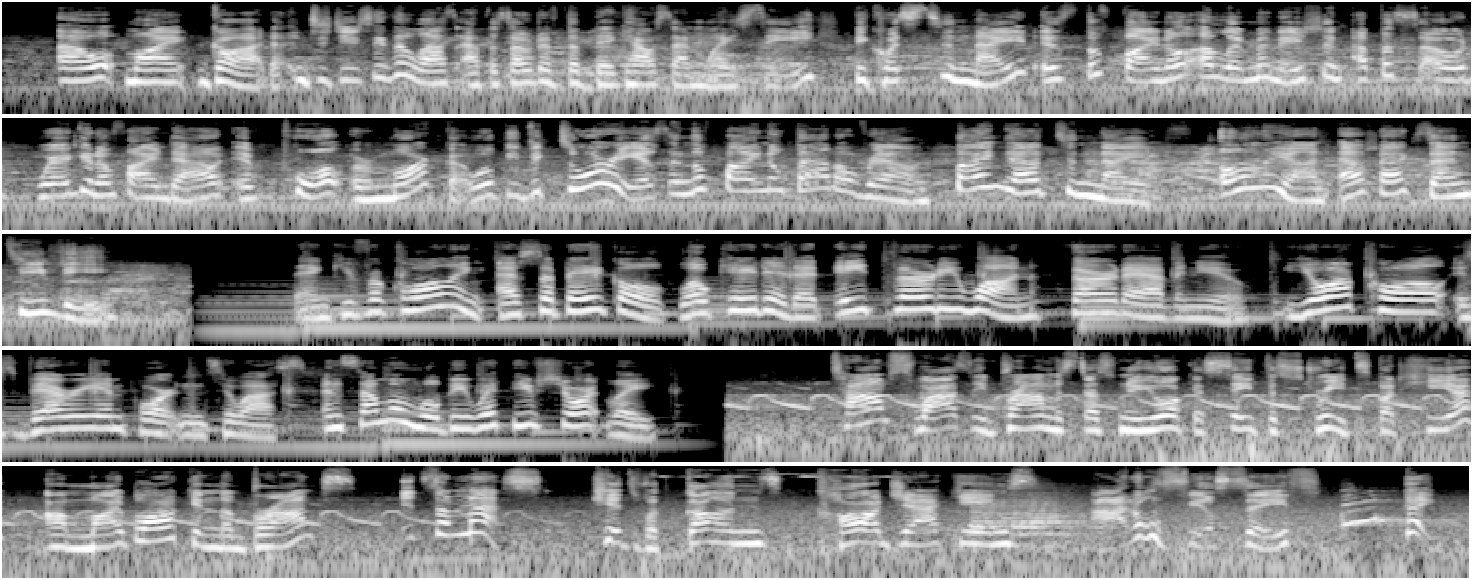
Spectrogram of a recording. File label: NYC Accents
